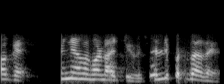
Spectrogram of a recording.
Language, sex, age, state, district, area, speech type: Malayalam, male, 18-30, Kerala, Idukki, rural, conversation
